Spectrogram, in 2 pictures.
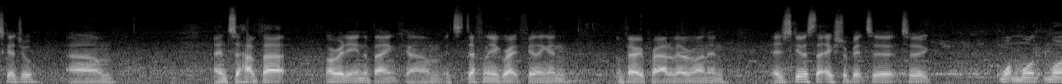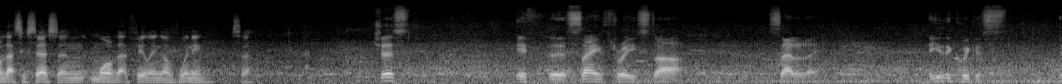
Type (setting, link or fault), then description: setting, busy venue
